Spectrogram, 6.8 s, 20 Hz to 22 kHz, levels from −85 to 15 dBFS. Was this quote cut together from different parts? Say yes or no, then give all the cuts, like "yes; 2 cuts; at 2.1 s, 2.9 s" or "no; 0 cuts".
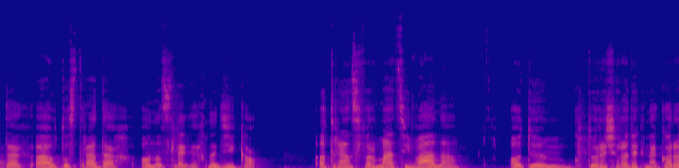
no; 0 cuts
